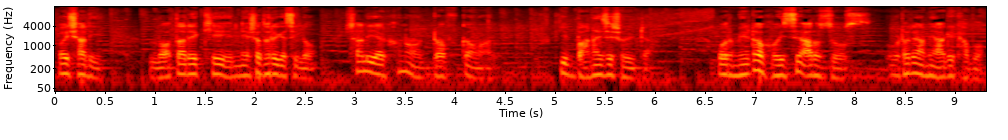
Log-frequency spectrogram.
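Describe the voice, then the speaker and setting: A man plays a crude, drunken henchman in an audio story. He sneers and slurs insults in coarse slang, at a middle pitch, with faint music underneath. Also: moderate pace, a little mellow, lightly acted. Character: crude drunken male thug, leering and menacing.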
